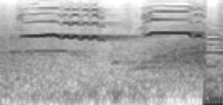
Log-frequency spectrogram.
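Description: A young girl imitating a horse's whinny with her voice: two high, quavering whinny calls, the second starting about one and a half seconds in.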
